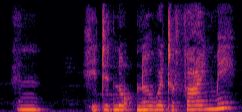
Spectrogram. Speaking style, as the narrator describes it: murmured Sarah

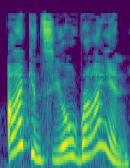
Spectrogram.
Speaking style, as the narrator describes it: Tai cried

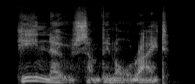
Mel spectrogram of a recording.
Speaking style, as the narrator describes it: whispered the doctor

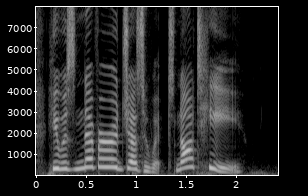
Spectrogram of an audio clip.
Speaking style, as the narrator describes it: merrily shouting

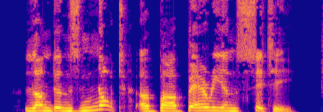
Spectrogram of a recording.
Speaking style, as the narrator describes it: shouted Tom

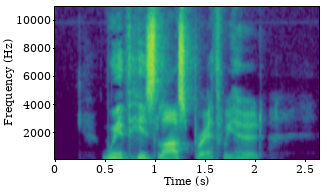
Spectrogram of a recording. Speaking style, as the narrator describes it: the second brother exclaimed

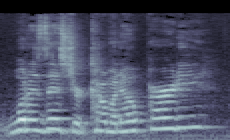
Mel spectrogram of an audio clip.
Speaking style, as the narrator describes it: he yelled out

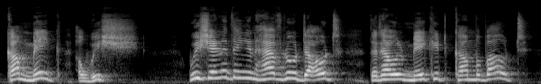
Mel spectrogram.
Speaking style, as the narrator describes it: she cried

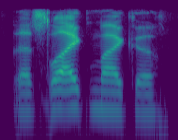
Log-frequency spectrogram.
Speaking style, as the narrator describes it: the client chuckled

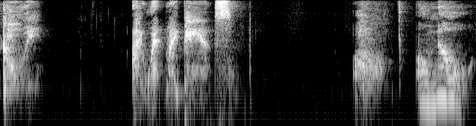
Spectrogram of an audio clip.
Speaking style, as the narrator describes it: I whispered back

